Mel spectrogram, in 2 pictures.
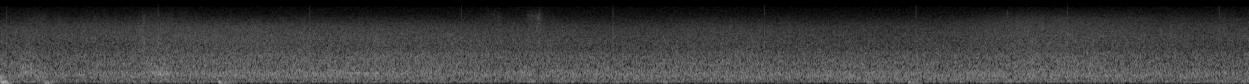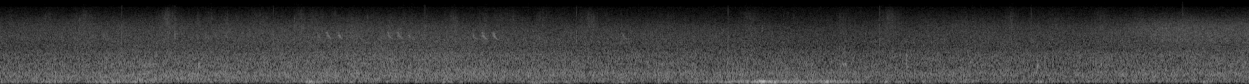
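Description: Wind buffets a Sennheiser MKE 400 microphone on a Canon R50 outdoors as a constant, dense roar of broadband rumble with slight surges, going on for the full stretch with no voice.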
